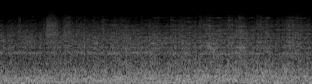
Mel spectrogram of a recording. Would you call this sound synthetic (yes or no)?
no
